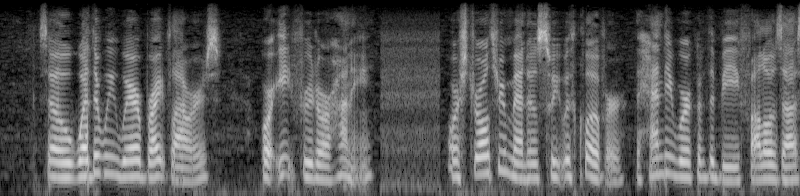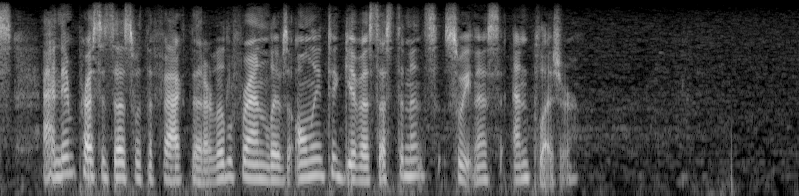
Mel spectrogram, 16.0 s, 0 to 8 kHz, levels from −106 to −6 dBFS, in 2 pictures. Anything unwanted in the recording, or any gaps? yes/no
no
